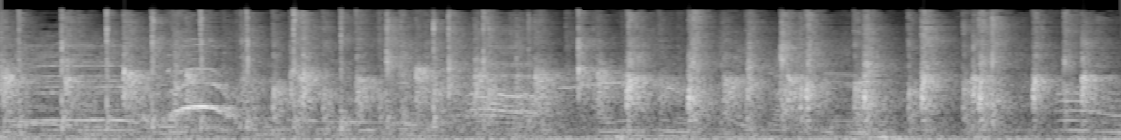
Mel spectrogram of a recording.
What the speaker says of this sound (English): another round of applause for Mr. Daniel Archilla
